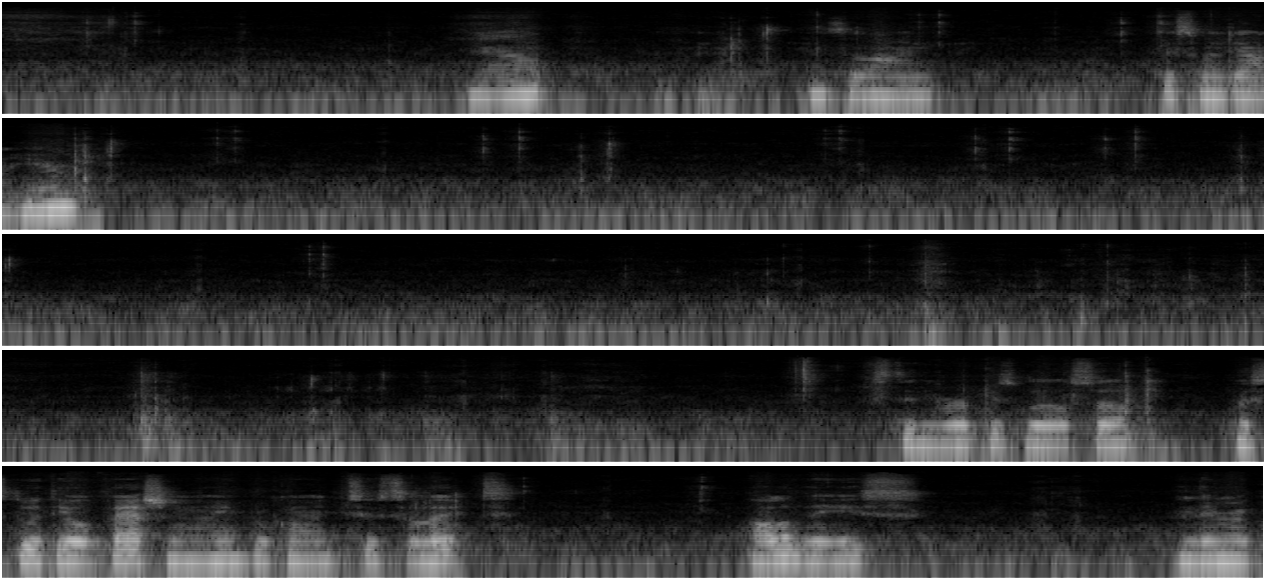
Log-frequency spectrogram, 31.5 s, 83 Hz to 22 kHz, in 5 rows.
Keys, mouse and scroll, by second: 0.7 right click, 4.1 w, 6.0 right click, 7.1 w, 9.1 right click, 9.5 w, 11.4 right click, 12.1 right click, 12.8 w, 16.1 scroll up 1, 16.8 middle click, 18.1 scroll up 1, 18.4 middle click, 19.0 scroll up 1, 19.1-19.5 scroll down 1, 20.1 KP_Subtract, 20.7 KP_Add, 20.9 KP_Add, 21.1 KP_Add, 24.9 a, 27.6 b.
